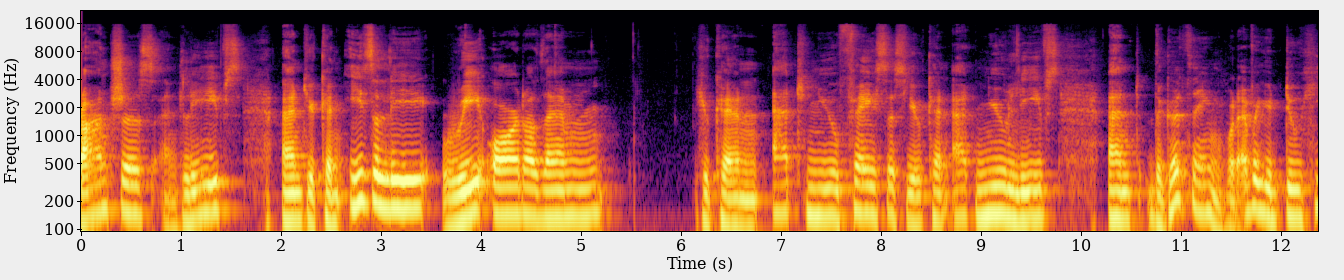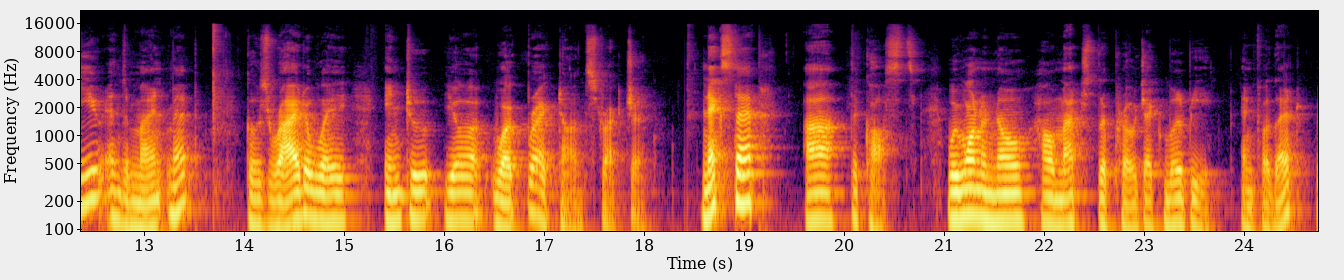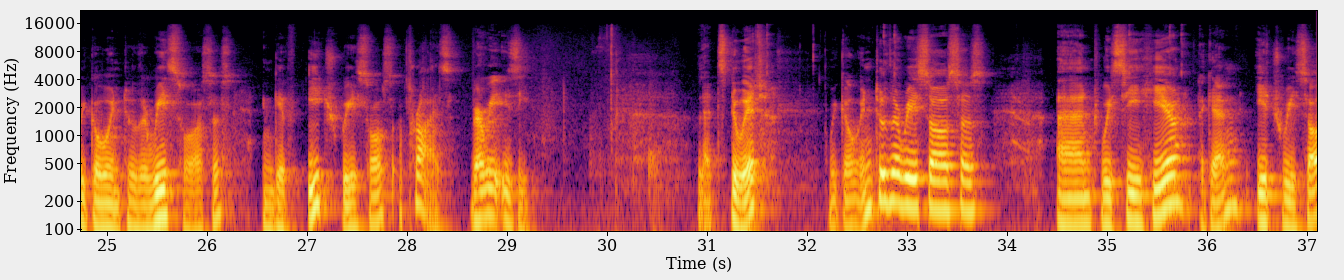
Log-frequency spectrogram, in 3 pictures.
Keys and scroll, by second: 14.0 super+1.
